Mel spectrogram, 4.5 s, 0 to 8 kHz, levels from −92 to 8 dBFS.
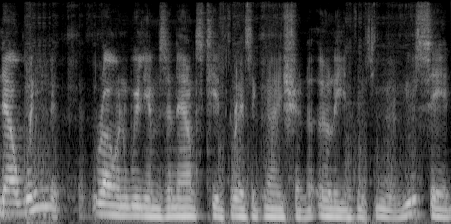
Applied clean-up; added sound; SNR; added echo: neural separator model SepFormer DNS4.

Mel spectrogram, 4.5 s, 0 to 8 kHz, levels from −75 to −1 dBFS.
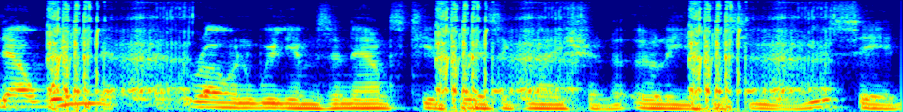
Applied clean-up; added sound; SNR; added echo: none; Burping, eructation; 4 dB; reverberation time 0.4 s.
